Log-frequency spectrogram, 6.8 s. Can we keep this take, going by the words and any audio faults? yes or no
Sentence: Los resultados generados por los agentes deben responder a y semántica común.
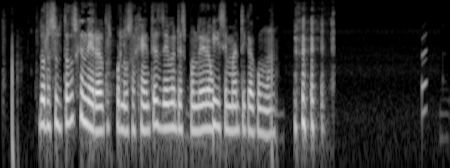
no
